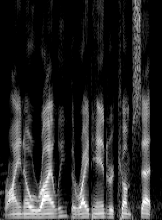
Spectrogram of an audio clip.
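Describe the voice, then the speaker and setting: A man doing live radio baseball play-by-play as the announcer, measured between pitches and lifting into excited calls on the action. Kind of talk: live radio sports commentary.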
